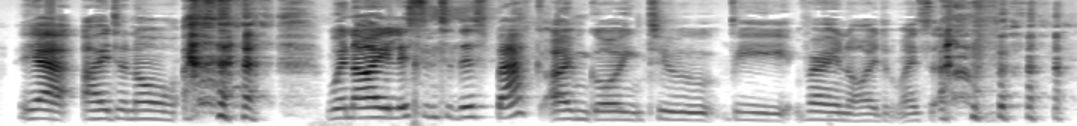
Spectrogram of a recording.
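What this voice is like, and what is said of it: Irish accent. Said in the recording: “Oh my goodness, the accent. ... Irish ... accent”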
